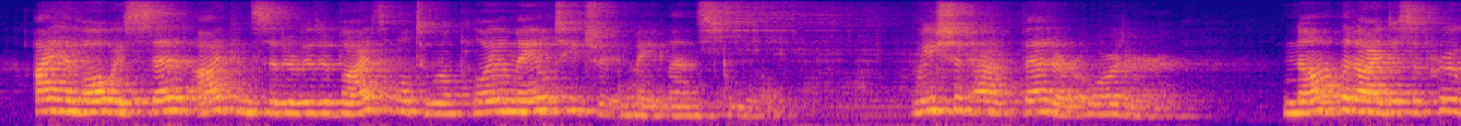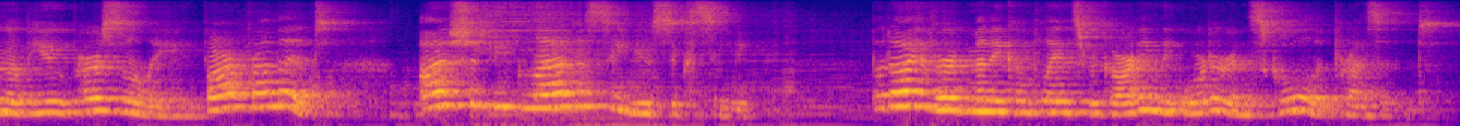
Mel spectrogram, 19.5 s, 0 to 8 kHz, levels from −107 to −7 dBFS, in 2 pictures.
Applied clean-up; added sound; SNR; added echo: neural separator model SepFormer DNS4.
